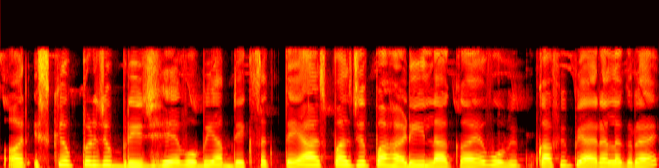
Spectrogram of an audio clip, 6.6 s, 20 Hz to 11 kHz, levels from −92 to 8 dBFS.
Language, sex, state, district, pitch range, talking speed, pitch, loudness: Hindi, female, Rajasthan, Jaipur, 225-255 Hz, 225 wpm, 240 Hz, -16 LUFS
